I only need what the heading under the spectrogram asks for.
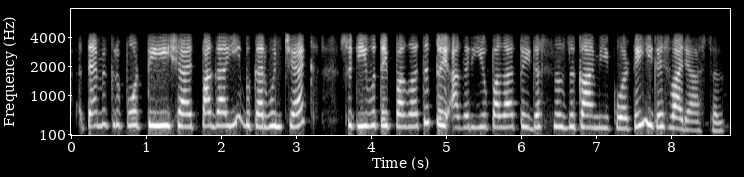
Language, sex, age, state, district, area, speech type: Kashmiri, female, 18-30, Jammu and Kashmir, Pulwama, rural, conversation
